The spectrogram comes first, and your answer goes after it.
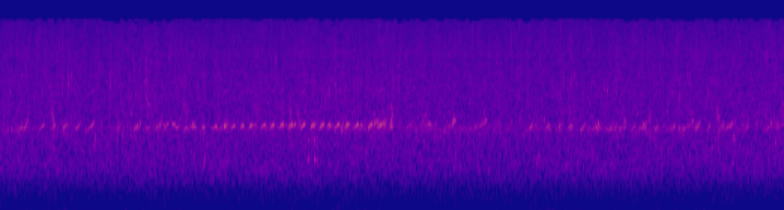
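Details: A high, rapid pulsed trill from a Kajika frog in a clear stream lasts close to two seconds, with a few fainter notes after it, against a continuous wash of flowing water.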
